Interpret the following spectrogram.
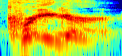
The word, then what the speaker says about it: Krueger: He's just like, it's pronounced Krieger. God It's damn it. German. It's Krieger. It's Krieger.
